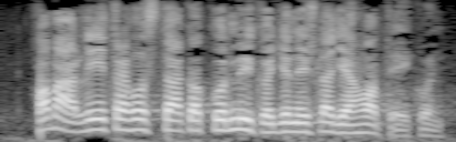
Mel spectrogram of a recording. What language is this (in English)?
Hungarian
